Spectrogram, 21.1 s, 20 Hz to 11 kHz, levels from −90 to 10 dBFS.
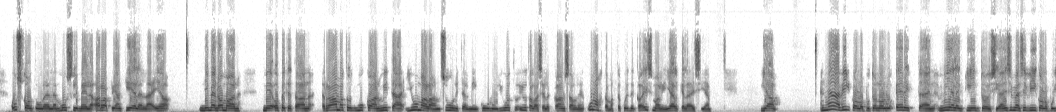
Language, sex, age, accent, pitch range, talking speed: Finnish, female, 50-69, native, 195-235 Hz, 85 wpm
